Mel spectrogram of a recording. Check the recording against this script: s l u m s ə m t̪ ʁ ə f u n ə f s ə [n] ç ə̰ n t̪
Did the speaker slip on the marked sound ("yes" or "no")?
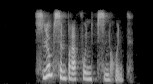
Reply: no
